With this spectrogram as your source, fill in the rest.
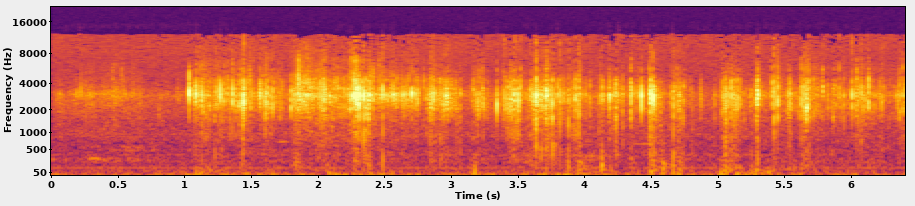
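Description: A foil wrapper crinkles and tears loudly.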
